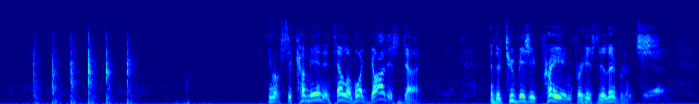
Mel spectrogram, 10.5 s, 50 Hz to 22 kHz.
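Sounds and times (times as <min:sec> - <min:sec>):
knocking on a door: 0:00.5 - 0:02.1
speech: 0:04.0 - 0:06.4, 0:07.4 - 0:09.8.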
